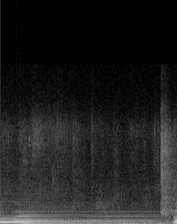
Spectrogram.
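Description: Piano music: a held chord slowly fading, with a lower note coming in just after the start, before the next chord is struck.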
